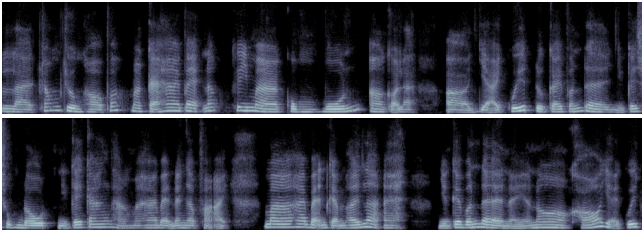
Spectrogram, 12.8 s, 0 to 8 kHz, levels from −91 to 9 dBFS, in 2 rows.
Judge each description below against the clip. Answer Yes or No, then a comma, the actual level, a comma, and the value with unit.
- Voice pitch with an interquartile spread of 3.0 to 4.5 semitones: Yes, average, 4.2 semitones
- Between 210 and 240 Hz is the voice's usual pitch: No, medium, 185 Hz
